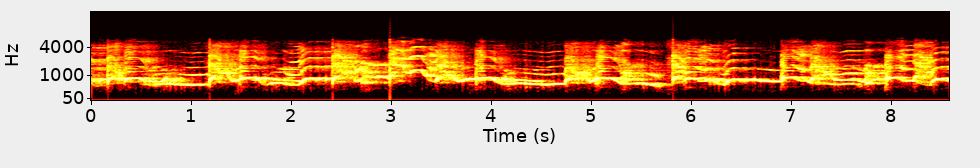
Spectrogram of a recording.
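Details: Two Shih Tzus, Pabu and Momo, howl in response to a fire siren: overlapping, wavering, sliding howls that rise and fall without pause through the whole stretch, loud and close.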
